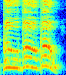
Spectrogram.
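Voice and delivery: very high, loud scary shout. A narrator's reading. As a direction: blast the boos out to scare. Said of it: "He shouted".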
